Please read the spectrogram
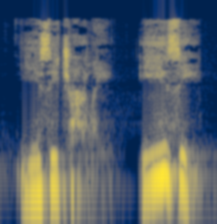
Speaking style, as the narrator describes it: she whispered

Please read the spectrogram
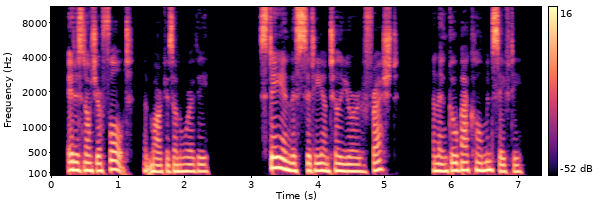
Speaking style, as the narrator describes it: Arthur said to him kindly

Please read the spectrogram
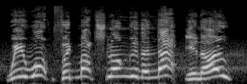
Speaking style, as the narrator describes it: Sid called out

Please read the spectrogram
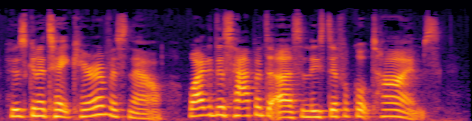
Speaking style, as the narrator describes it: My cousins cried, asking

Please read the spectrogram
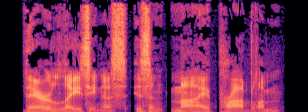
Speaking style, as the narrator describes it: Heston growled

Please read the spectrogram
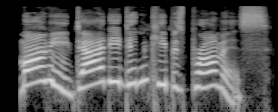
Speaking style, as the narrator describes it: So I shouted at my mom

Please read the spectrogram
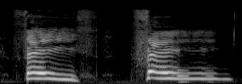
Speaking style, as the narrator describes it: shouted Goodman Brown in a voice of agony and desperation

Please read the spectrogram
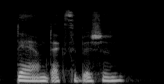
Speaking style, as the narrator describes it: John muttered

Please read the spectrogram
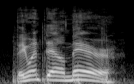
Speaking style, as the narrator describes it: I shouted

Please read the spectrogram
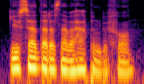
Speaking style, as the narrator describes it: he said

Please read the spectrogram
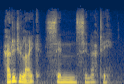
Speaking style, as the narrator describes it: breathed

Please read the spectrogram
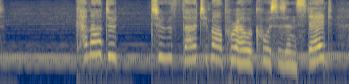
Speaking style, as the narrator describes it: he begged

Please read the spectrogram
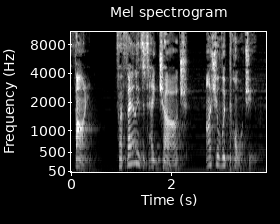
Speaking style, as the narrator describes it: Bristling with rage at the constable's impertinence, George spat

